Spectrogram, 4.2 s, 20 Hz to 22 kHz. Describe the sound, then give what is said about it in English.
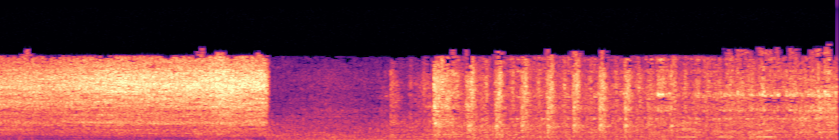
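A four-cylinder 1.6-litre car engine weighing 280 pounds, used as the power source for a cutter bar, runs, starting amid a harsh hiss and then settling into a steady, loud low drone with a rapid rhythmic pulsing. “It's a healthy four-cylinder 1.6-litre power source for your cutter bar, weighing in at a massive 280 pounds.”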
